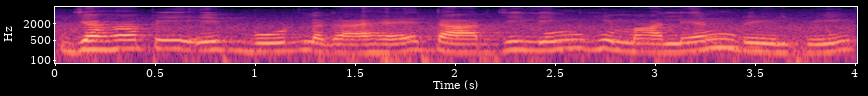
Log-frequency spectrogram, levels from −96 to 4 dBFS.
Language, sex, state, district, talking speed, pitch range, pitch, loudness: Hindi, female, Bihar, Kishanganj, 150 wpm, 190-245 Hz, 225 Hz, -19 LUFS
